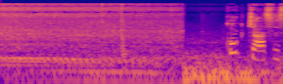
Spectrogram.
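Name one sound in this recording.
A car engine hums outdoors.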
